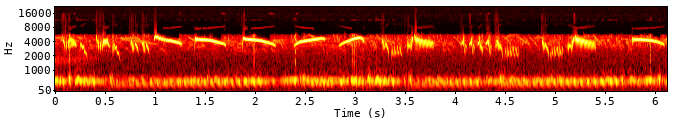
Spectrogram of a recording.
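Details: On a May 2019 spring field in western Russia, lekking black grouse keep up an unbroken, pulsing low cooing bubble, while clear downslurred whistles and short chirps from other birds repeat every second or so above it.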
